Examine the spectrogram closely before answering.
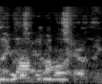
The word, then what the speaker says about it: Rambam: Typically, especially in Ashkenazim, we distinguish the difference because we say Ramban with the accent on the last syllable, and Rambam, the accent on the first syllable.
